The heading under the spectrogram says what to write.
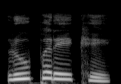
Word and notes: ರೂಪರೇಖೆ: rūpa rēkhe

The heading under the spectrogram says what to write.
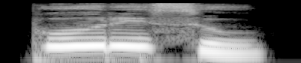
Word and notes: ಪೂರಿಸು: Kannada

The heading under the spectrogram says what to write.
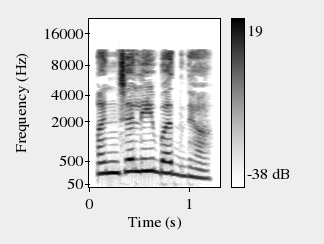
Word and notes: ಅಂಜಲಿಬದ್ಧ: añjalibaddha

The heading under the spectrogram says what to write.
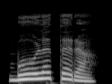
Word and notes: ಬೆಳುದುರೆ: beḷudure

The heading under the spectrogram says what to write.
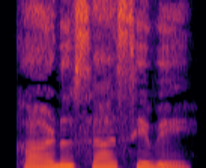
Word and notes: ಕಾಡುಸಾಸಿವೆ: kāḍu sāsive; Kannada

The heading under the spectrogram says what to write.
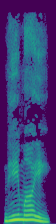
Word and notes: ಧೂಮಾಯ: dhūmāya

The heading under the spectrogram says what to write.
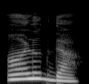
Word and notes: ಆಳುದ್ದ: āḷudda

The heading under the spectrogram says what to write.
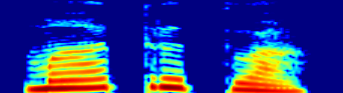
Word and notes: ಮಧುರತ್ವ: madhuratva

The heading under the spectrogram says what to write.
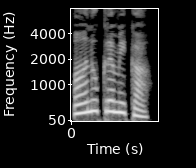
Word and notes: ಆನುಕ್ರಮಿಕ: ānukramika

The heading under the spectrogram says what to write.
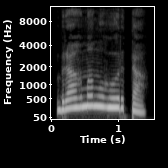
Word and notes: ಬ್ರಾಹ್ಮೀಮುಹೂರ್ತ: Kannada

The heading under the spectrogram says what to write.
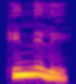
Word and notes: ಹಿನ್ನೆಲ: hinnela

